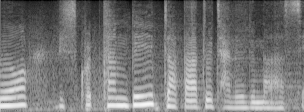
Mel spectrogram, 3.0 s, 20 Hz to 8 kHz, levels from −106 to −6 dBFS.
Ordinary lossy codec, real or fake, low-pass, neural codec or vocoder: none; fake; none; codec, 16 kHz, 0.5 kbps, X-Codec, HuBERT features, trained on general audio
